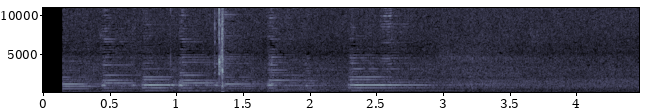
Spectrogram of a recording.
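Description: A short opening phrase of single plucked notes on a small long-necked plucked lute, about eight notes, with one sharp click about a second and a half in. The last note rings out and dies away about three seconds in.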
